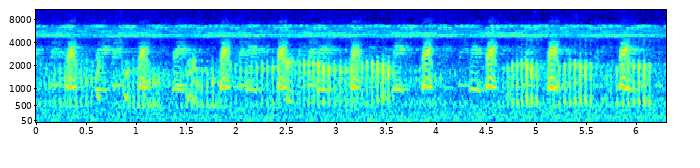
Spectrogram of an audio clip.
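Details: Frog chorus of several callers trading short pulsed, rattling croaks, each burst under a second long and repeated roughly every half second, overlapping one another against a constant high background hiss.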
